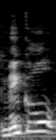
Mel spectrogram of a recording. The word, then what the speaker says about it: Minkle: Do you say it as Minkle or is it Mink L7?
